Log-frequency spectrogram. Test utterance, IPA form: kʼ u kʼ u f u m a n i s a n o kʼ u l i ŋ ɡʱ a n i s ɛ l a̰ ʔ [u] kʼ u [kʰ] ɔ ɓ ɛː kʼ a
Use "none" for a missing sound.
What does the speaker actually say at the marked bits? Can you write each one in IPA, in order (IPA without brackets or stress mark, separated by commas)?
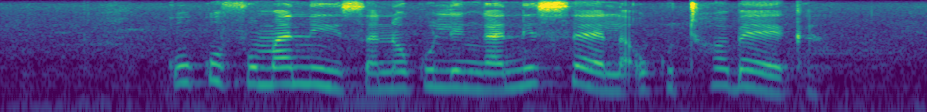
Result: u, tʰ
